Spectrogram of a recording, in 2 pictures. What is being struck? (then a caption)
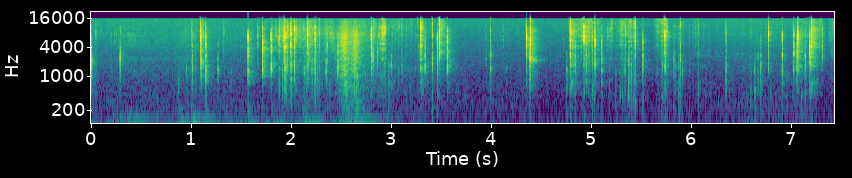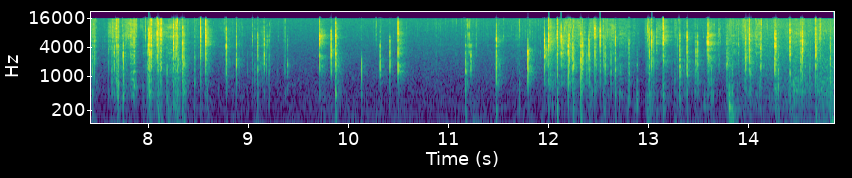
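Small plastic zip-lock bag. A small, empty, transparent zip-lock plastic bag is held between the fingers and crinkled and squeezed with the fingertips. Dense bursts of sharp, bright crackling and crinkling come in uneven waves with brief quieter pauses, each crackle dying away almost instantly. A faint low hum sits under the first few seconds.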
